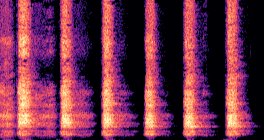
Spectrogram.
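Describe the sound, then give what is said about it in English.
A person tensing all their muscles breathes rapidly and tensely: six sharp, hissing breaths in a quick, even rhythm, loud and breathy like panting, with no talking. “Let's say I start tensing all my muscles and I start breathing like this.”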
